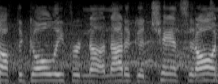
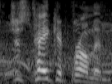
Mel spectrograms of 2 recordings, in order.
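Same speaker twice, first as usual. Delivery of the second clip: usual speaking voice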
